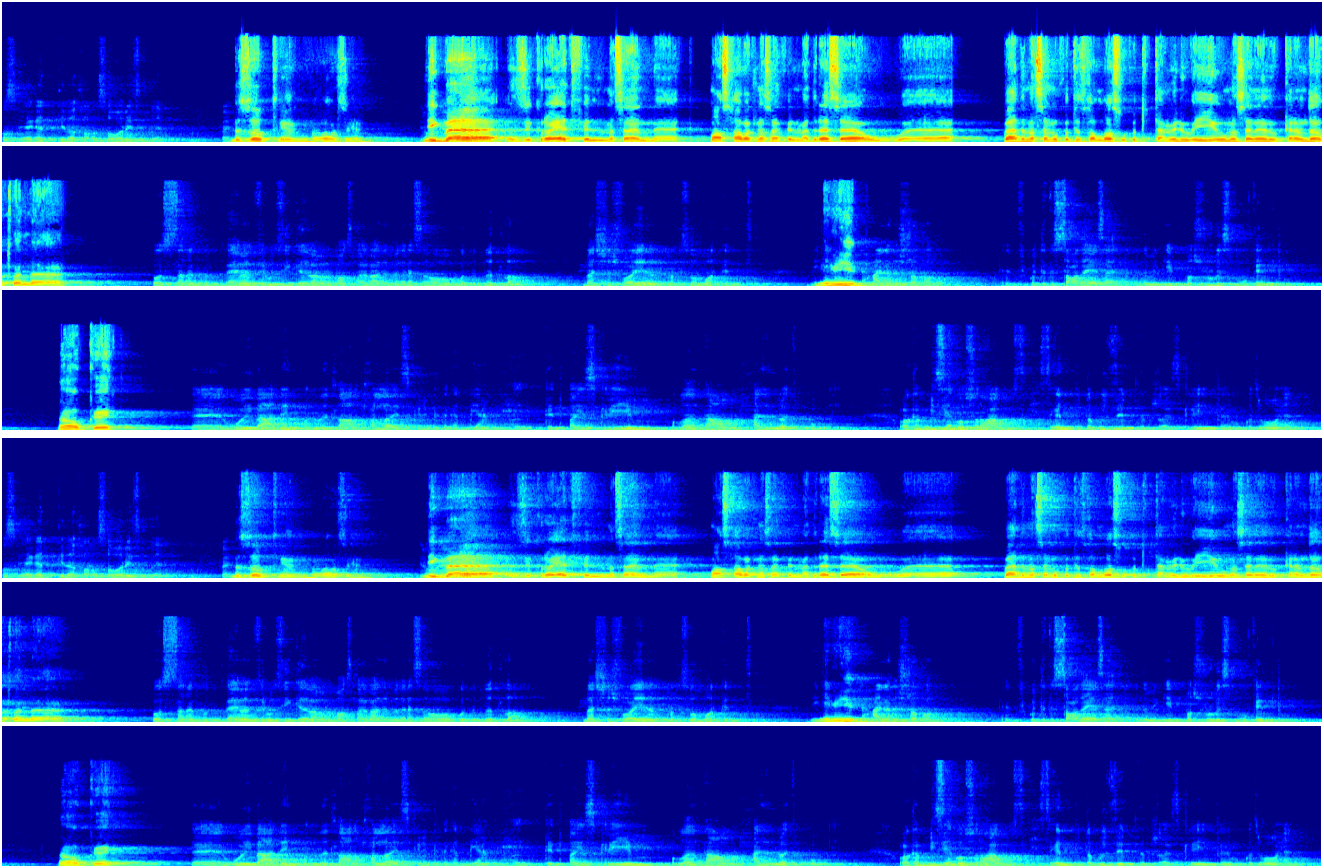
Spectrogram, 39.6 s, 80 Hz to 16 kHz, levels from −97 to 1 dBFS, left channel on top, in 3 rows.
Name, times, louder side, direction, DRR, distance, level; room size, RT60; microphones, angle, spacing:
voice 1, 0.0-1.6 2.2-2.4 3.2-3.6 4.2-4.6 13.4-13.8 14.7-18.4 19.0-20.5 21.2-22.6 23.2-26.1 28.3-34.8 35.4-39.4, equal, 25° right, 1 dB, 1.5 m, -48 dB
voice 2, 2.3-3.6 4.2-6.8 7.1-9.6 10.0-13.8 21.3-21.8 27.0-27.5, left 6 dB, 60° left, 13 dB, 0.3 m, -28 dB
12.0 x 8.7 x 7.2 m, 2.2 s
head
